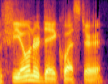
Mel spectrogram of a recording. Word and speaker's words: FionordeQuester: play let's player uh whose name rhymes with free phone or play tester please welcome fiona day questor to the party how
